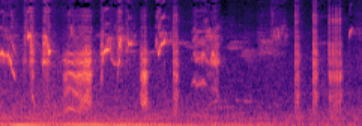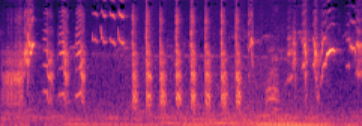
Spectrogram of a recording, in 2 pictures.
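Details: Javan myna song used as a lure so other starlings answer: mixed squeaky whistles and harsh notes, followed by long runs of evenly spaced dry chacks and a burst of thin high whistles.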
